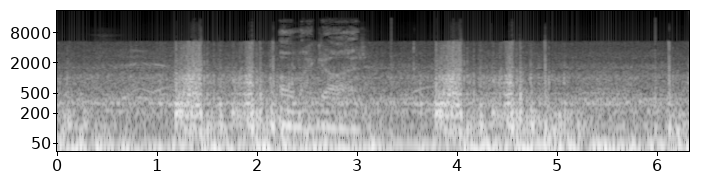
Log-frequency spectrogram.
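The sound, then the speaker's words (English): A huge explosion in a played video: a loud, sustained low rumble roars through the whole recording, with a couple of sharper bursts of blast-like noise, while a voice exclaims in surprise over it. “Huge explosion, folks. Huge explosion. Ridiculously huge explosion.”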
